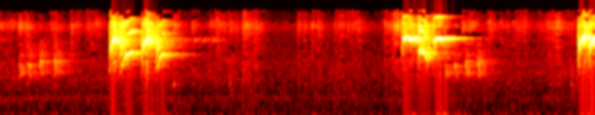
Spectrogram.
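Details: Young caged male Java sparrow, owned about two weeks, singing diligently in a kitchen though its foot is injured and a claw lost; loud bursts of high tinkling, bell-like notes and fast chips recur about every three to four seconds.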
